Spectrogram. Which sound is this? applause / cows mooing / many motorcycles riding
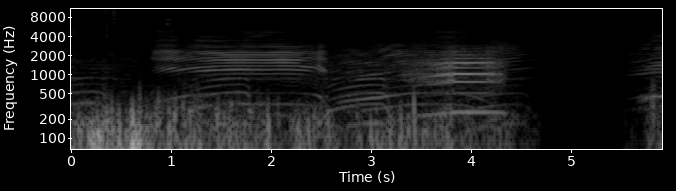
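cows mooing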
